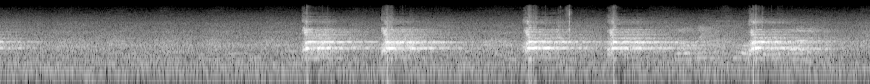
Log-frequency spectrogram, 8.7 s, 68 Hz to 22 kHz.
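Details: Dog at The Barking Lot, recorded 22 June 2015, giving five sharp, harmonic barks in uneven bursts over about five seconds, some paired closely, after a quiet stretch with faint background murmur.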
